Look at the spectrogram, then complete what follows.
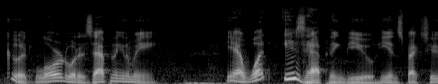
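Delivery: ordinary talk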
